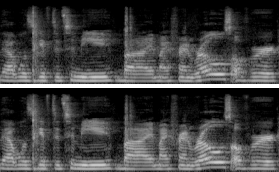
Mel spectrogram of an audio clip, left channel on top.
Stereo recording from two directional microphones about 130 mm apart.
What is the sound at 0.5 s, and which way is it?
Speech, 20° right (ahead or behind).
